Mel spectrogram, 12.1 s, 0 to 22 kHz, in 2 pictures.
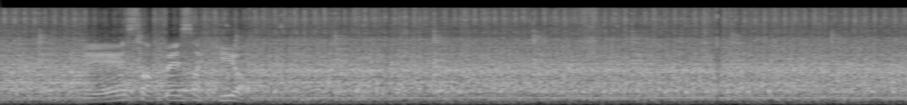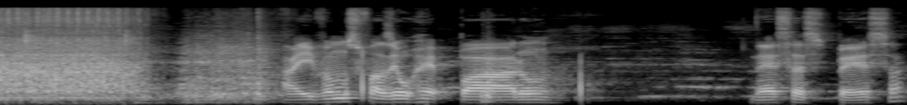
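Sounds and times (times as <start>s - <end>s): machine running with fast ticking: 0.0s - 7.1s.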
